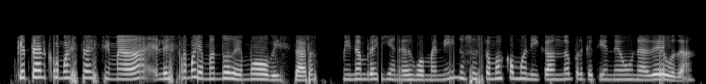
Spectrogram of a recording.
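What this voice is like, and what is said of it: Childlike little-girl voice. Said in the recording (Spanish): “¿Por qué haces voz de niñita chica cuando hablas? ... ¿Por qué haces voz de niñita?”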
